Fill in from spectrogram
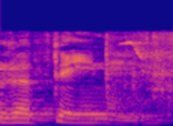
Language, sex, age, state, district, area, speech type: Hindi, male, 45-60, Bihar, Madhepura, rural, spontaneous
